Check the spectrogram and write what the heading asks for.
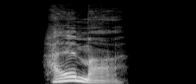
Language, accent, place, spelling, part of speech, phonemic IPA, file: German, Germany, Berlin, Halma, noun, /ˈhalma/, De-Halma.ogg
- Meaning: 1. halma (board game) 2. Chinese checkers (board game)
